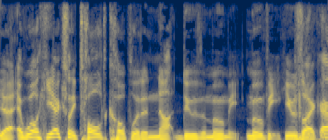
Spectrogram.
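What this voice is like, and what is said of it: Usual voice. Nothing is said of it.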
